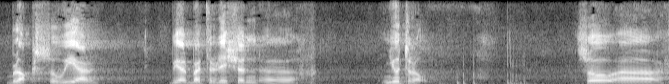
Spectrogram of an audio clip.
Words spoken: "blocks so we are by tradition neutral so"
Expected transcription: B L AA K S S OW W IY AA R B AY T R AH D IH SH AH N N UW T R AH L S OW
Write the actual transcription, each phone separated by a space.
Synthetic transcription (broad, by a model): B L AA K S S OW W IY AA W B AY T R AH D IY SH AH N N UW T R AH L S OW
